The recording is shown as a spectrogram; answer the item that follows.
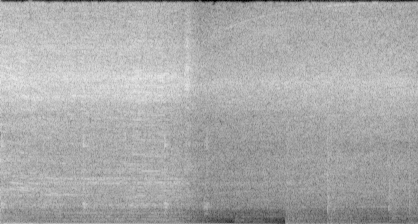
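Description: Angle grinder with a cut-off disc cutting through car-body sheet steel, a hissing grind over background music. It fades out over the second half.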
